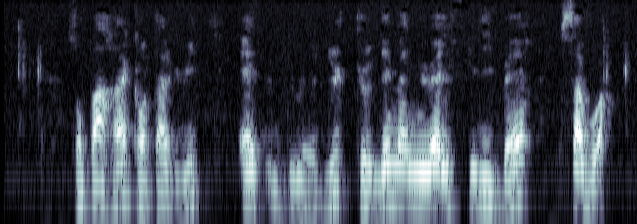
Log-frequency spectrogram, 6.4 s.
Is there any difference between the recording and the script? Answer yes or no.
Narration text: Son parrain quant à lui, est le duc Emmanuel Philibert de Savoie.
yes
